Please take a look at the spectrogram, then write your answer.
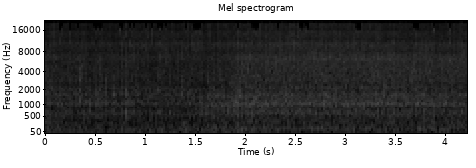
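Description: Mutton pieces fry in oil with ginger garlic paste, a dense steady sizzle that hisses loudly and evenly throughout with no talking.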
